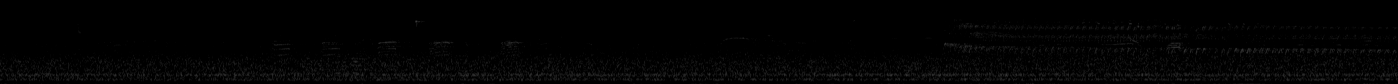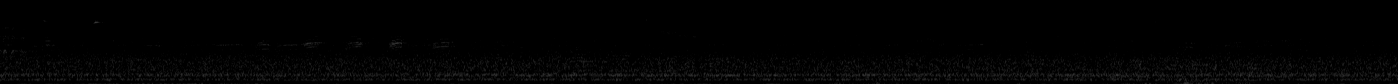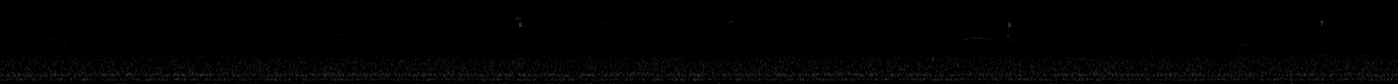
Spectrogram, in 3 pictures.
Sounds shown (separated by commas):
insect buzz, Douglas squirrel rattle, Western Wood-Pewee song, Olive-sided Flycatcher song, unidentified bird chip note, MacGillivray's Warbler song, Red-breasted Nuthatch song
